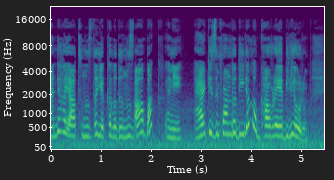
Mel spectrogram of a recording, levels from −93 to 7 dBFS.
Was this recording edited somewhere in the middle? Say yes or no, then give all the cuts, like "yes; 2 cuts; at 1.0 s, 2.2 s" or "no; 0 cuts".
yes; 3 cuts; at 1.6 s, 3.4 s, 4.2 s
